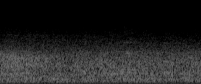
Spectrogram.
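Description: Steady outdoor background noise, an even wash with no distinct events.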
